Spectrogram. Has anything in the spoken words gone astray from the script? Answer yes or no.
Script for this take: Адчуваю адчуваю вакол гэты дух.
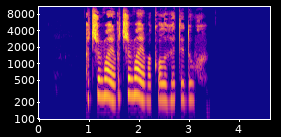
no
